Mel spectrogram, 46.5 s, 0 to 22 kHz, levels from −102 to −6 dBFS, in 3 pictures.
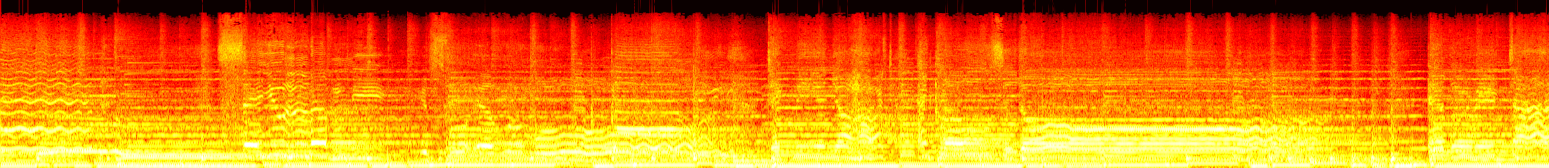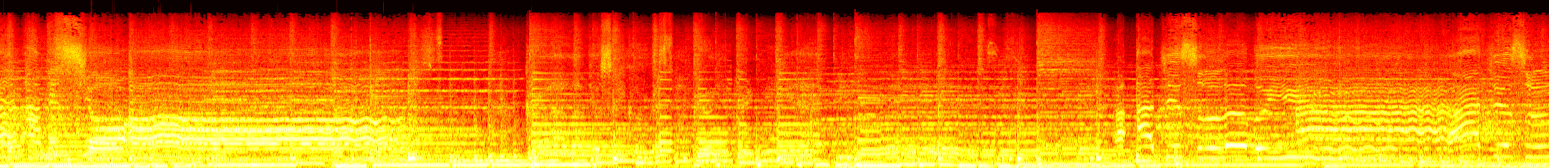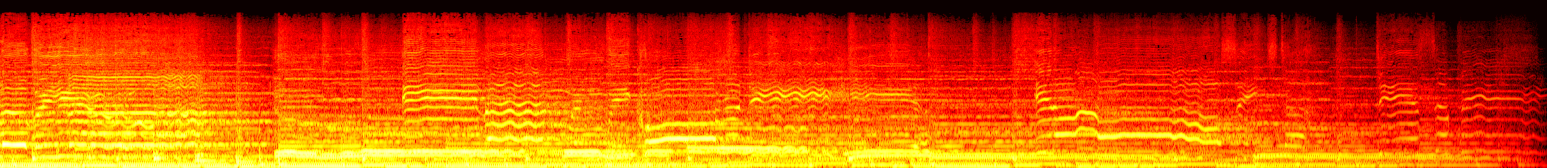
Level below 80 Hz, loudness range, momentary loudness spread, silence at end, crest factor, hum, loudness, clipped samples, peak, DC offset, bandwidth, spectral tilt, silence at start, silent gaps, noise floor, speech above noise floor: -18 dBFS; 12 LU; 13 LU; 1 s; 12 dB; none; -13 LUFS; under 0.1%; 0 dBFS; under 0.1%; 13.5 kHz; -7 dB/octave; 0 s; none; -50 dBFS; 41 dB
